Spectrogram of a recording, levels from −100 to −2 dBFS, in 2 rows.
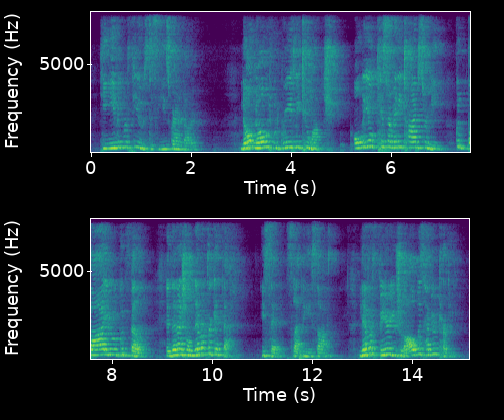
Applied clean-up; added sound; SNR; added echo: none; none; none; reverberation time 0.6 s.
